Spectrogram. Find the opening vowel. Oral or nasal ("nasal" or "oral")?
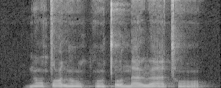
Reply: nasal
